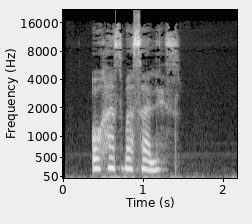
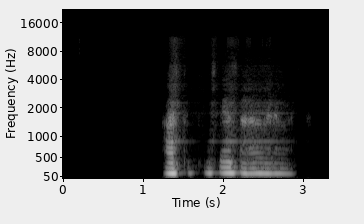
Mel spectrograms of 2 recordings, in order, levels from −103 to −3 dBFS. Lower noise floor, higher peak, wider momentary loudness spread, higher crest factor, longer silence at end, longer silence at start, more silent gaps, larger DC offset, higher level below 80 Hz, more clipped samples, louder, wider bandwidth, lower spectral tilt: second, -49 dBFS vs under -90 dBFS; first, 0 dBFS vs -26 dBFS; second, 12 LU vs 16 LU; about the same, 16 dB vs 20 dB; first, 0.75 s vs 0.45 s; second, 0.35 s vs 1.25 s; neither; neither; first, -46 dBFS vs -80 dBFS; first, 0.4% vs under 0.1%; first, -12 LUFS vs -44 LUFS; first, over 20 kHz vs 5.8 kHz; second, -2.5 dB/octave vs -9 dB/octave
